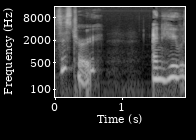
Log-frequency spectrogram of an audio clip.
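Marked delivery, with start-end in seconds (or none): 0.0-0.6 mock weeping, very high-pitched and tearful. Retelling crying with her boss after the news: retelling crying while asking. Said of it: "that I started crying, going".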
